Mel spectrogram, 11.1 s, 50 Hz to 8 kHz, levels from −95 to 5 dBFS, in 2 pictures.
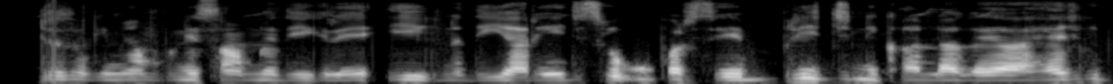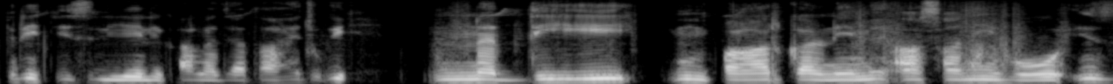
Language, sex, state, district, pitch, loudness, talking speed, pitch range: Hindi, male, Uttar Pradesh, Etah, 110 Hz, -20 LUFS, 195 wpm, 105-120 Hz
